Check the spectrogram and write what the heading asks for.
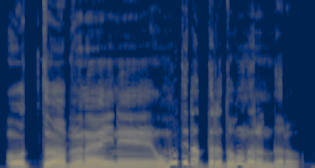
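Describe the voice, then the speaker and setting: A man voicing an excitable elderly cartoon professor, giving playful video game commentary with drawn-out words. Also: fairly high pitch, soft background music. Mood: excited. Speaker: gaming video host.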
